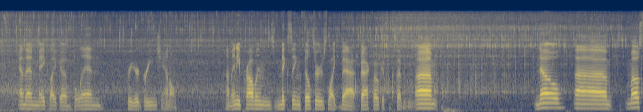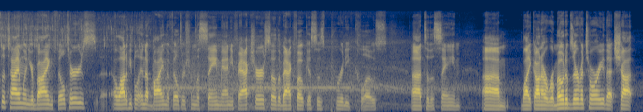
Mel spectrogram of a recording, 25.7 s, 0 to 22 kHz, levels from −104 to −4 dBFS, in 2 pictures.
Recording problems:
thin; somewhat; fading below 450 Hz
household noises; noticeable; throughout; 10 dB below the speech

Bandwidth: 14.5 kHz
